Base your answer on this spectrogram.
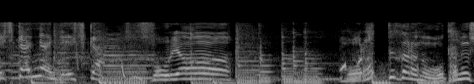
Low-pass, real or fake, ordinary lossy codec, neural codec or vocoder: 7.2 kHz; fake; none; codec, 44.1 kHz, 7.8 kbps, Pupu-Codec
